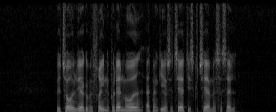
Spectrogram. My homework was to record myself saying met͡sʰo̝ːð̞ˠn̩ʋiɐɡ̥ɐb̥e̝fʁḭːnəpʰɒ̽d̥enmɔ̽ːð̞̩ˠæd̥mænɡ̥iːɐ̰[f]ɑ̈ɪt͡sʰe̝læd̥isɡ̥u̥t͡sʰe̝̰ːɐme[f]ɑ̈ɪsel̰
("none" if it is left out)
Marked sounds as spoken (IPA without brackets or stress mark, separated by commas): s, s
